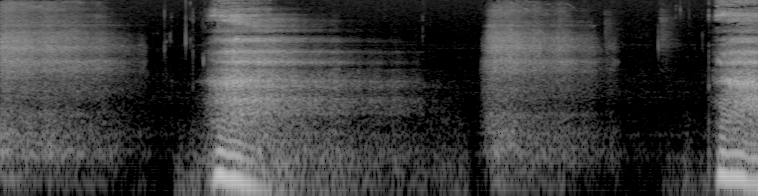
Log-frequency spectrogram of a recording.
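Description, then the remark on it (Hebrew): Slow, deep breaths during a guided breathing exercise: a long drawn-in inhale filling the belly and then the chest, followed by a gradual sighing exhale, repeated in a steady cycle with short pauses between, no talking. “ואז נוציא נשימות עמוקות שממלאות את הבטן ואחר כך את החזה.”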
